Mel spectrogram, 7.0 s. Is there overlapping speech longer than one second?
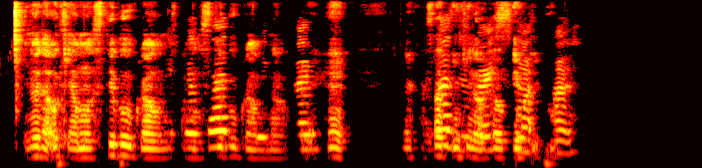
Yes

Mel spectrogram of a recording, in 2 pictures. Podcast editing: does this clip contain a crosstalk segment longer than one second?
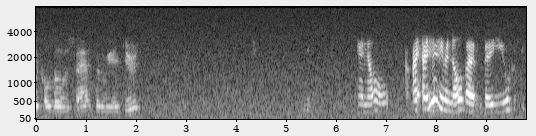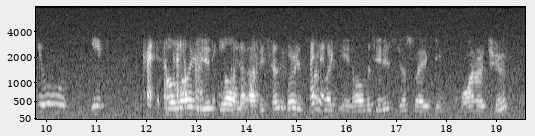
Yes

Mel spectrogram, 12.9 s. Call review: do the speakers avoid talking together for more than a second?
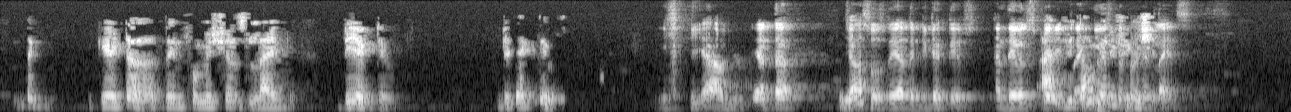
No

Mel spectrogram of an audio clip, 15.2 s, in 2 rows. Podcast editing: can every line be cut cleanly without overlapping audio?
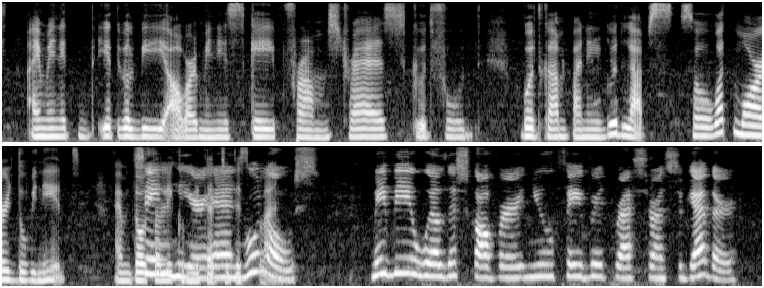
No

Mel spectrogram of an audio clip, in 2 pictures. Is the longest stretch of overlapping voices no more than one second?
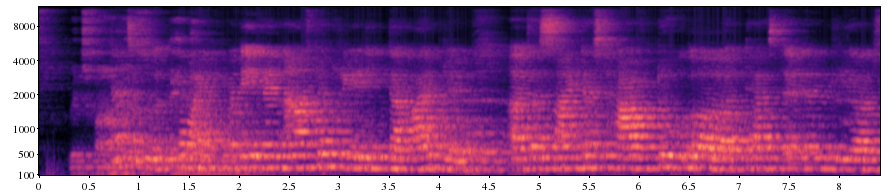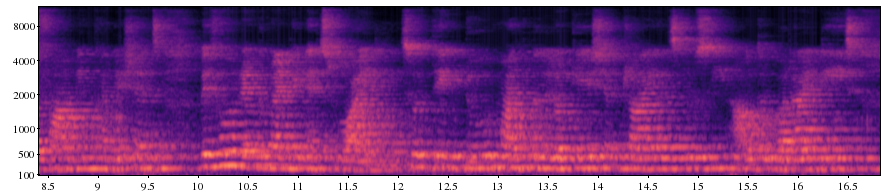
No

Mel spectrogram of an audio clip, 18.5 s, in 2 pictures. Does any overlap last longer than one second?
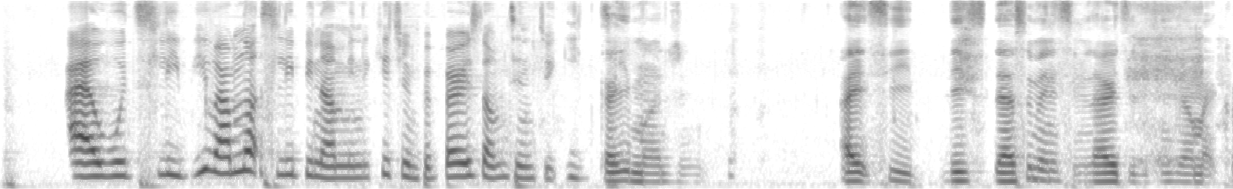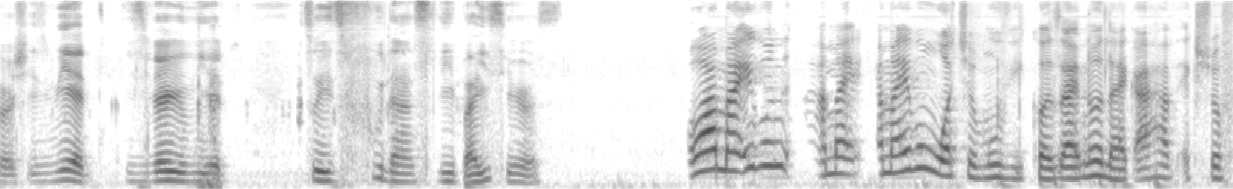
No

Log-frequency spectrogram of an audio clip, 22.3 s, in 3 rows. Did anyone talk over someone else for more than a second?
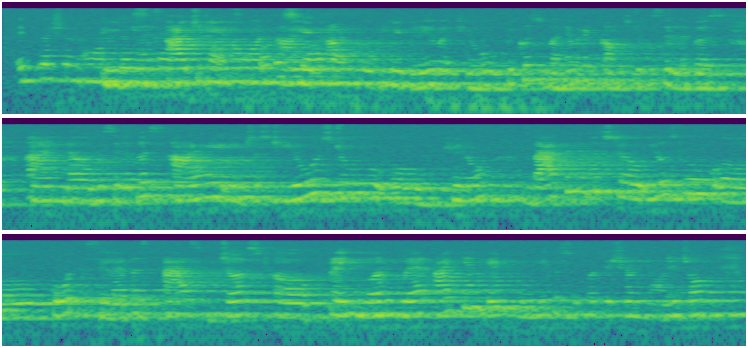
Yes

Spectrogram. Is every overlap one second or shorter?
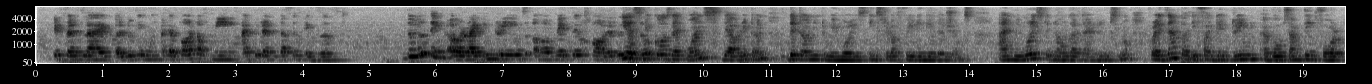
Yes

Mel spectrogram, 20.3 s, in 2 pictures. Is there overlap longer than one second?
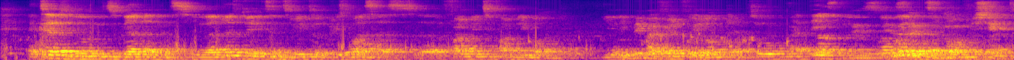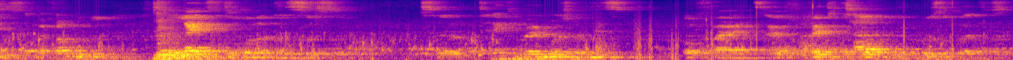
Yes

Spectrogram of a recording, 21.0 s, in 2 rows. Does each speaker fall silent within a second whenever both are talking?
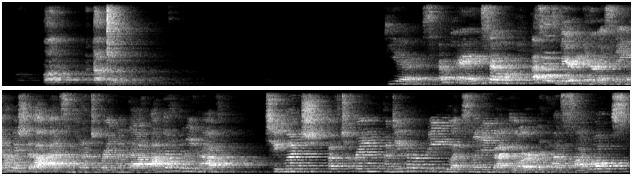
Yes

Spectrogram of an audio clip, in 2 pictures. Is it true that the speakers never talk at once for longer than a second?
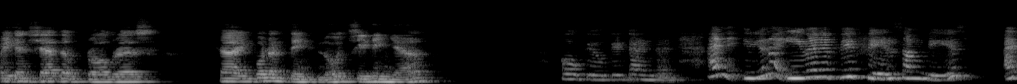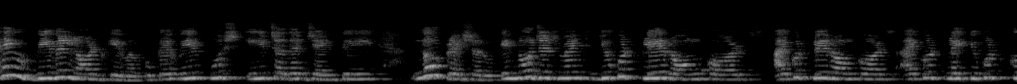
Yes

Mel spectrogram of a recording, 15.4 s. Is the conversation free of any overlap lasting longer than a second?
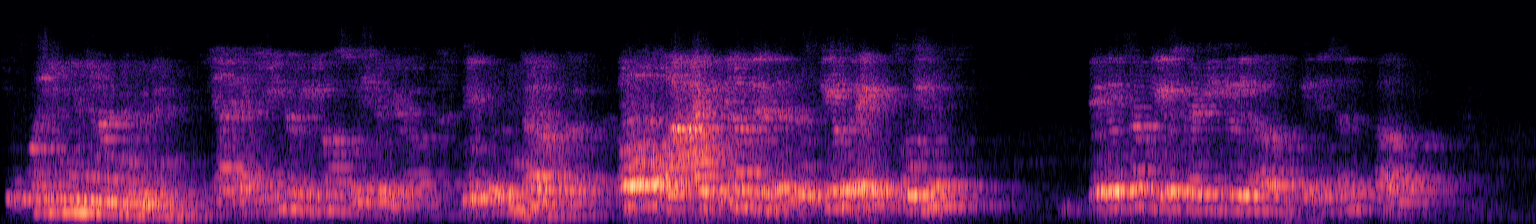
Yes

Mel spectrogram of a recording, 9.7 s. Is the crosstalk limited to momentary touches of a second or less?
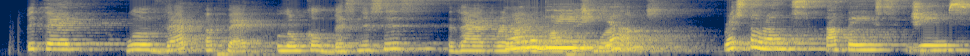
No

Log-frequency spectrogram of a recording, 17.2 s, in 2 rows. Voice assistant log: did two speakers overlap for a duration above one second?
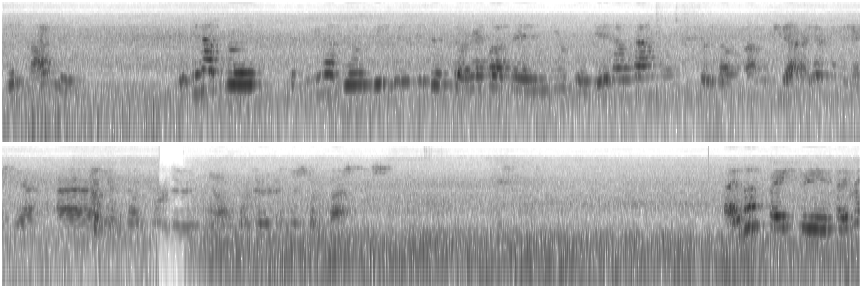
No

